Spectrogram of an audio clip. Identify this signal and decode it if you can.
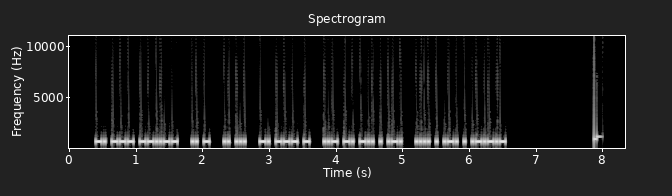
Morse code, heard as a keyed tone, about 40 wpm, 700 Hz. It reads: NO, IT IS NOT UNDER HERE.
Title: Sentences from Top 1000 Words - Review Part 1 - 40wpm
